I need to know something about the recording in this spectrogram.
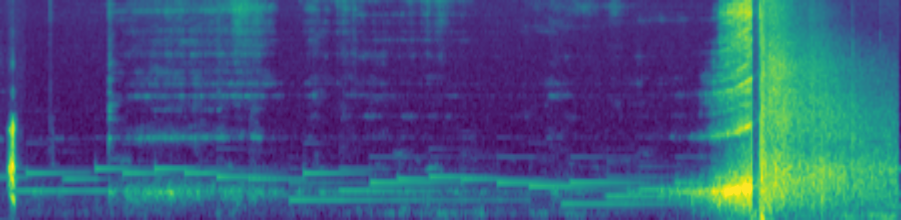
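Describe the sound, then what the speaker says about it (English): Handmade cherry bomb firecracker going off under a big pot outdoors in the morning: a fuse hisses and crackles quietly, then one loud sharp blast bursts out, followed by a decaying rumble and rattle. "Cherry bomb versus big pot, guys."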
